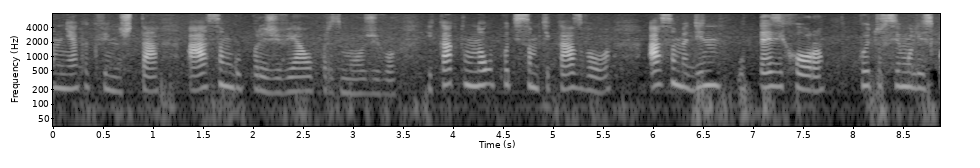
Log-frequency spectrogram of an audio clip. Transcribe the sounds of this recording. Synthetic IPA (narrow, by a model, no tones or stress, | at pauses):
mnʲakəkvinɛʃt̪aasɤmɡopɾɛʒivjalˠɐpɾɛzmɔjəʒivɔt̪ikak̚t̪omnɔɡʊpɤt̪i̥sɤmt̪ikazvəlˠə | asɤmɛd̪inot̪ːɛzixɔɾə | koit̪ʊsəimɐlisk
